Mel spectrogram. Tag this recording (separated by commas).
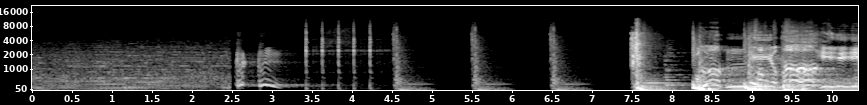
Music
